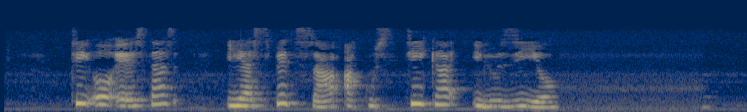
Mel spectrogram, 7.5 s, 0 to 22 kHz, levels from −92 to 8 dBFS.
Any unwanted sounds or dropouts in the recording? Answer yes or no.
no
